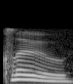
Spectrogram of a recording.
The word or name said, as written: clue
